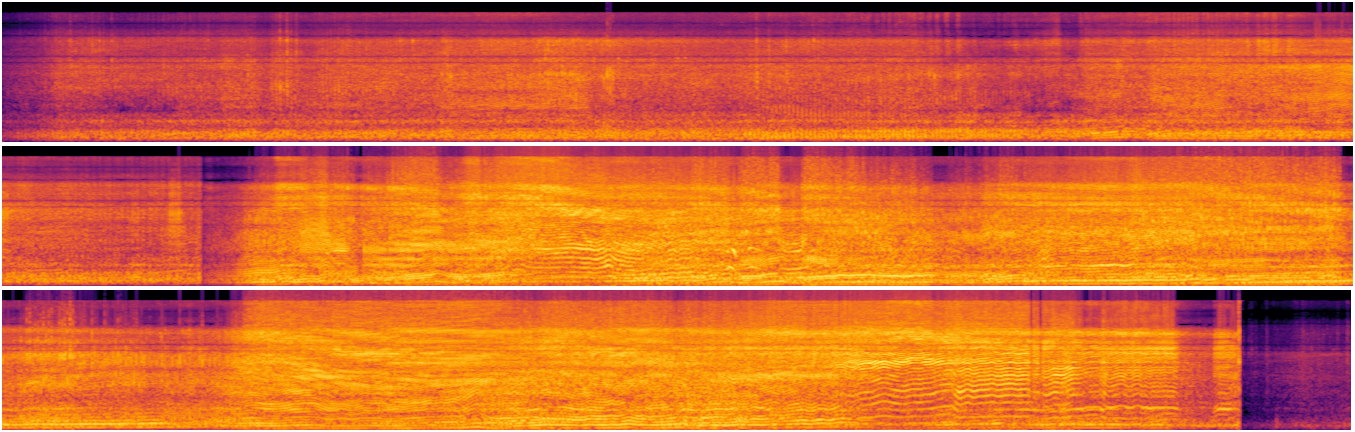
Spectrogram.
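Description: A pack of motocross dirt bikes revving as they pull away from the start together. About twelve seconds in it turns much louder and closer: dirt bike engines revving hard, their pitch climbing and dropping again and again as the riders accelerate and shift.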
